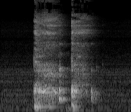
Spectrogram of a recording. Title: Some wet and barking coughing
